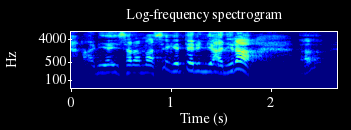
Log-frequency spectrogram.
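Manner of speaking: ordinary delivery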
